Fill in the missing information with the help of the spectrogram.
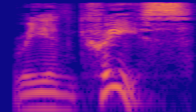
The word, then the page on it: reincrease: British English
